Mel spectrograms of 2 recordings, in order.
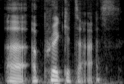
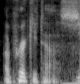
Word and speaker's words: Apricitas: So the newsletter is Apricitas. – Apricitas. – Yes. It's a K sound, but it's spelled with a C because it's a Latin word.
